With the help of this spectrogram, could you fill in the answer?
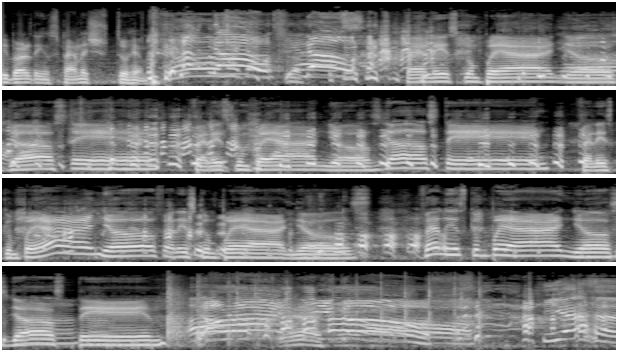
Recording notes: broadcast live from the AC Hotel for the Superbowl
